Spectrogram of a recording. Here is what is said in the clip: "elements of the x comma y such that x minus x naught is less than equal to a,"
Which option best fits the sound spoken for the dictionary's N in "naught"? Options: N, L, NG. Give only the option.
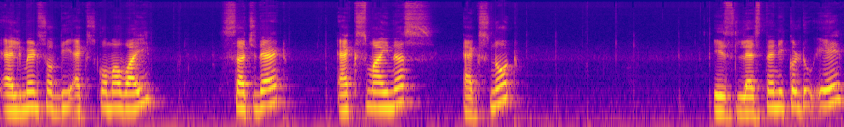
N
